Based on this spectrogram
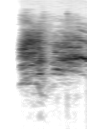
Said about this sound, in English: Bless you. That was a loud one.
